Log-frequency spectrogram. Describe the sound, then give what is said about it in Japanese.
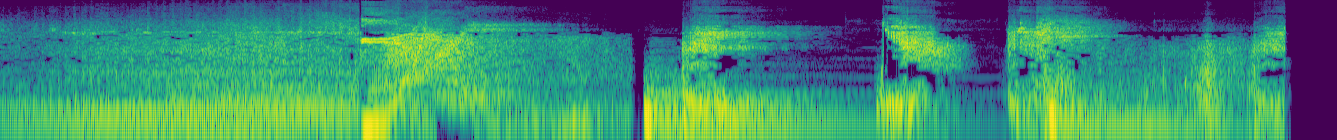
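A car engine hums steadily with a low, droning tone as the car drives toward an airfield, broken by several abrupt cuts and louder, rougher bursts of motor noise, with no talking. “ああ、この車飛行場へ向かってるんだ。”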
